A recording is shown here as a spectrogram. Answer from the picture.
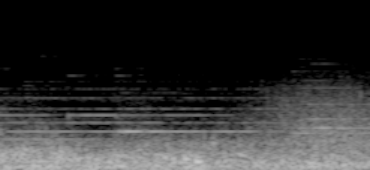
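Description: Muffled underwater ambience: a steady low rumble of deep water, with soft music box notes ringing on above it.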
